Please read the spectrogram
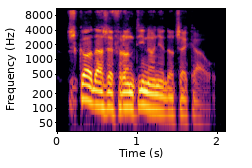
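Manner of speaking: usual speaking voice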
